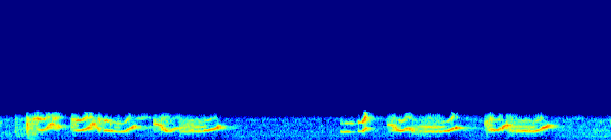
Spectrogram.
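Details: Caged pet songbird indoors, warbled whistled phrases of rapid up-and-down slurs, two bursts separated by a short pause.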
